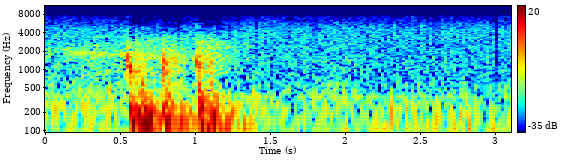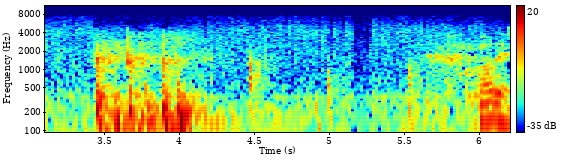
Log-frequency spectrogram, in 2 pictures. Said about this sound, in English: What do we just go up to the door or what? What else? Go ahead, knock.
